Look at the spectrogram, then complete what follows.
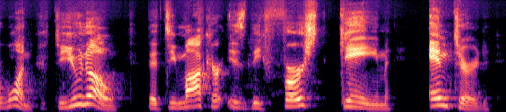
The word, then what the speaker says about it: Die Macher: You ready to talk a little bit about Die Macher? Said it right? Die Macher. That's right. Die Macher.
